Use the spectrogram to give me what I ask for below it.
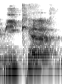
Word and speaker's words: Mika: like not like the Bee Gees or like Micah does. Mm-hmm. Or Mika, I don't know how you pronounce it. – Oh yeah, Mika.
